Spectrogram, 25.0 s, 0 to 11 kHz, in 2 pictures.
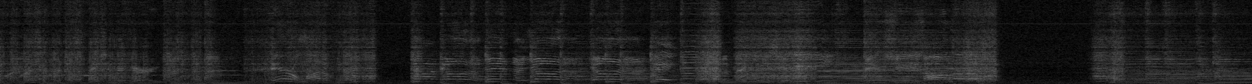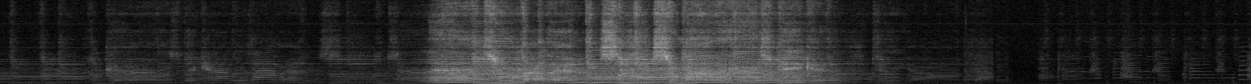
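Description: Sharp GF-9494 boombox radio being tuned across stations: snatches of music and talk through its speaker, with brief dips between stations. About seventeen seconds in, a much louder stretch lasts about four seconds before it falls back to a quieter station.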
